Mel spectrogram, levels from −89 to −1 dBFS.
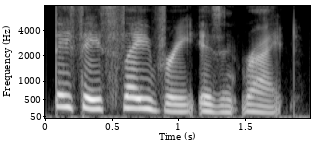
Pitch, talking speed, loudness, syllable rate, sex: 220 Hz, 150 wpm, -16 LUFS, 4.0 syllables/s, female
